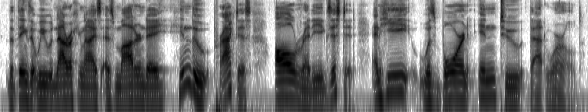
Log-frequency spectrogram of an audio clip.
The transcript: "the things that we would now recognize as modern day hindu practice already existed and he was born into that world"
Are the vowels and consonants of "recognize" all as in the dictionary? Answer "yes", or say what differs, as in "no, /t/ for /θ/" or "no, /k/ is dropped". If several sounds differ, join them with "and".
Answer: yes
